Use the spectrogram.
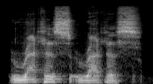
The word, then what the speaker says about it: Rattus rattus: my space marines um the latin pronunciation is state twice no it's like radius radius i think there's like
